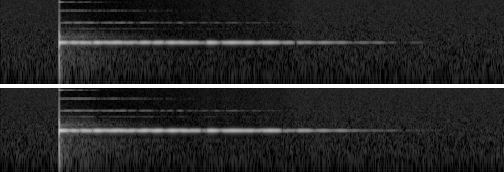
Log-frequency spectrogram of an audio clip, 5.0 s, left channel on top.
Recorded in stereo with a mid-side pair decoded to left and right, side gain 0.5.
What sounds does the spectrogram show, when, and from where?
0.6 s a bell: 10° right, 0.7 m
